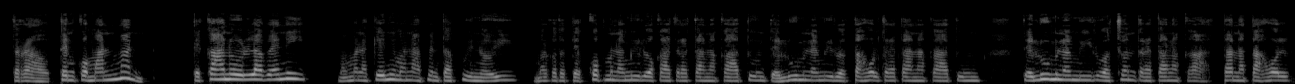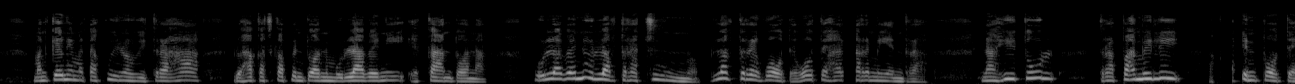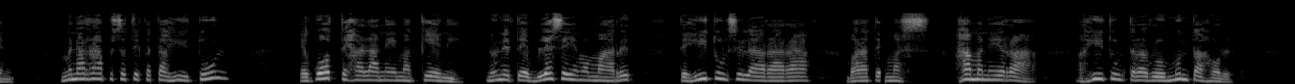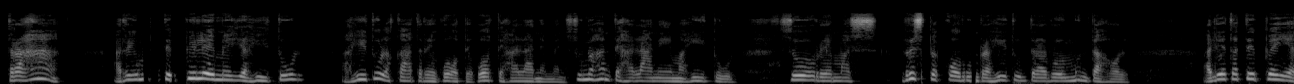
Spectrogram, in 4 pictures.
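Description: Throughout, the speech sounds rough and grainy, with noise filling the gaps between harmonics and a thin, synthetic top band. That plainly audible damage is likely low-delay AAC compression (AAC-ELD) at 32 kbps. Its short frames resolve pitch poorly, unlike the warbly artefacts of ordinary AAC.

AAC frame loss with muting leaves soft-faded holes rather than repeated sound. Lost frames were zeroed and the overlapping windows faded the audio out and back in. The holes fall at 13.79 s (60 ms, after "manke ni ma"), 21.37 s (140 ms), 25.15 s (120 ms, before "impoten mena ra pise") and 34.69 s (60 ms). At 40.27 s, 280 ms of drops are scattered across 0.4 s, the longest run around 70 ms. At 48.49 s, 100 ms of drops spread over 0.16 s before "hitul tara ra". The gap lengths fit frames of roughly 20 ms each.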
